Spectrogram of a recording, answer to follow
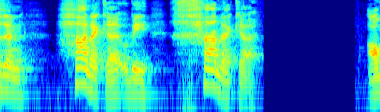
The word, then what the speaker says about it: Hanukkah: It would be pronounced with a throat-clearing guttural KH sound. So rather than Hanukkah, it would be Hanukkah.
